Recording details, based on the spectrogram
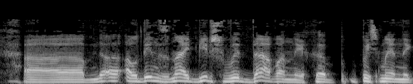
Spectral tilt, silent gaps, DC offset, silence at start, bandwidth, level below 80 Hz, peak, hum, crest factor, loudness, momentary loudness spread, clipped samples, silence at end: -6 dB/octave; none; under 0.1%; 0.05 s; 8.8 kHz; -48 dBFS; -4 dBFS; none; 12 dB; -18 LUFS; 4 LU; under 0.1%; 0 s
